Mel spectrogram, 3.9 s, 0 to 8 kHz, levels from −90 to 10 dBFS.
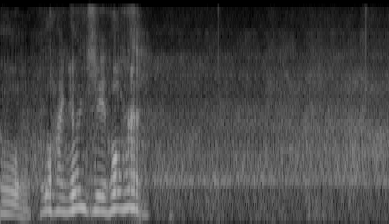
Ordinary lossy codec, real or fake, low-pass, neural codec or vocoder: none; fake; 7.2 kHz; codec, 24 kHz, 0.9 kbps, WavTokenizer, small release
